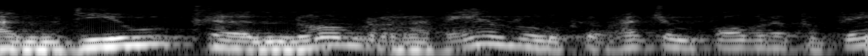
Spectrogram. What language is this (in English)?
Catalan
